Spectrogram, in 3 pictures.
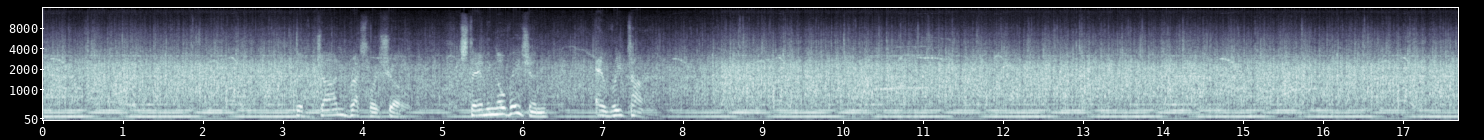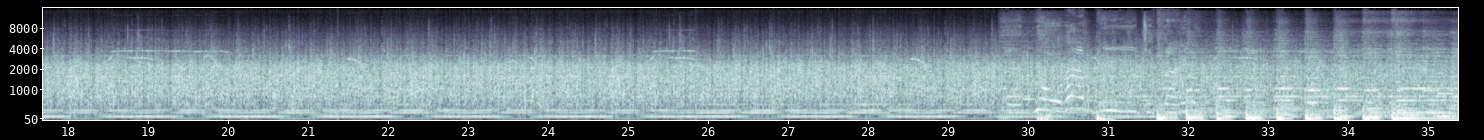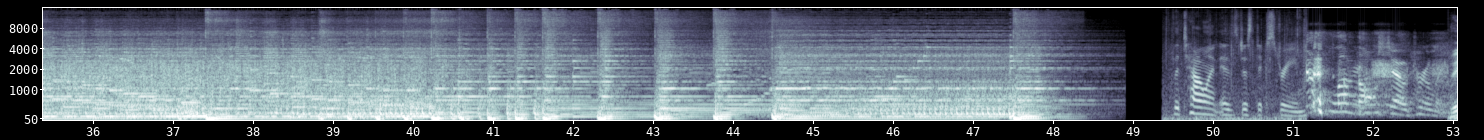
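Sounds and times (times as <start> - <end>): audience applauding: 0.0 - 48.0
music with low pulse: 0.0 - 48.7
theme music: 0.0 - 48.9.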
